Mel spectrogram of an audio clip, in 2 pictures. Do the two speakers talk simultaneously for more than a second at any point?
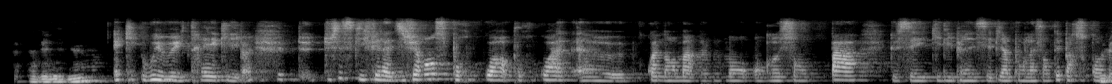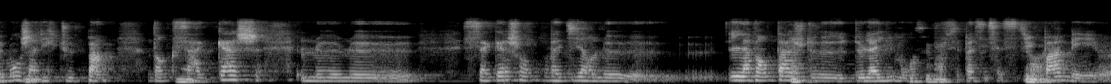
No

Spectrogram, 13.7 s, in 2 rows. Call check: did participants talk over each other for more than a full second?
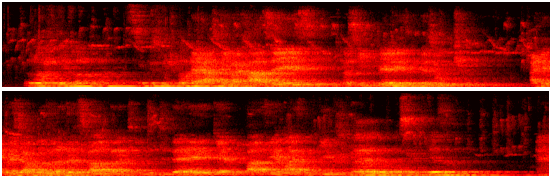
No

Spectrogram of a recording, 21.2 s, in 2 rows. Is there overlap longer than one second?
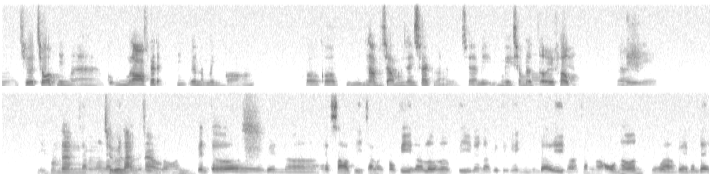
Yes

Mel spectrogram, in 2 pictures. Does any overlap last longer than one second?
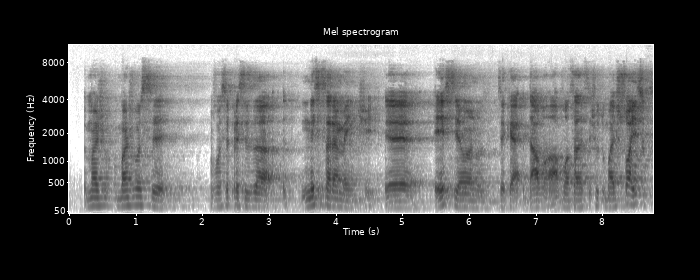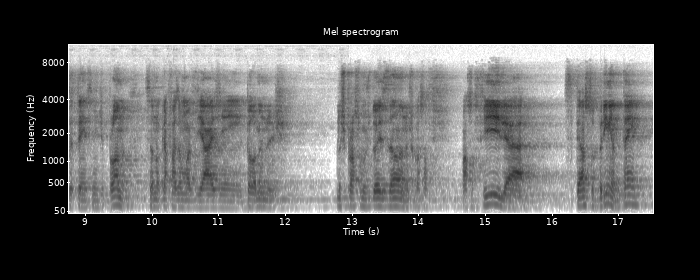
No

